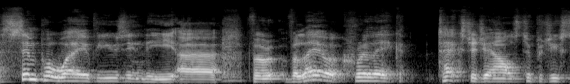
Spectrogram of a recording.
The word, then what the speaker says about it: Vallejo: Yeah, in the meantime, I'm going to say it right, Vallejo Acrylics Water Features Set.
